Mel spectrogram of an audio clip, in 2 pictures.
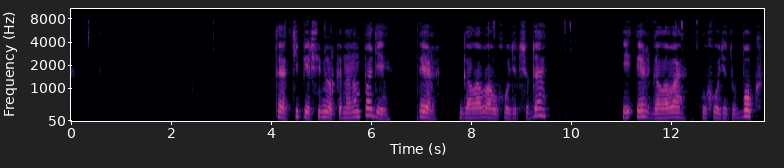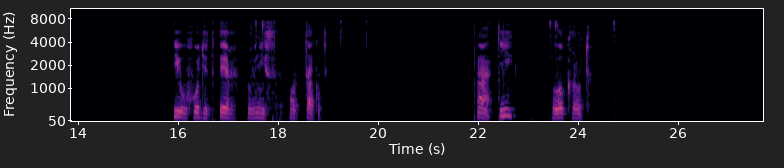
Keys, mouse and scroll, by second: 2.3 middle click, 2.3 click, 2.7 middle click, 5.0 KP_7, 6.7 r, 9.7 click, 10.8 r, 12.4 middle click, 16.4 r, 17.8 middle click, 19.7 middle click, 21.8 a, 22.2 i, 24.6 click.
